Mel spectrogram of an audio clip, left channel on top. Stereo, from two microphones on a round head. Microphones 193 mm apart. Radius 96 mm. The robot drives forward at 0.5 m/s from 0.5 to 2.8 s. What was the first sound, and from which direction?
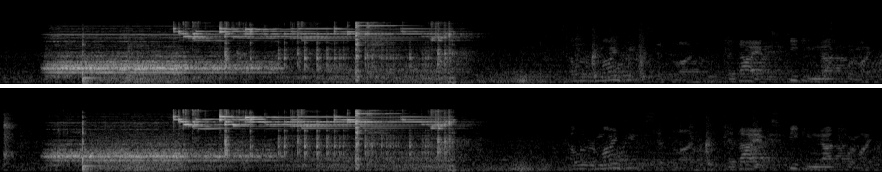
A chime, 40° right (ahead or behind).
